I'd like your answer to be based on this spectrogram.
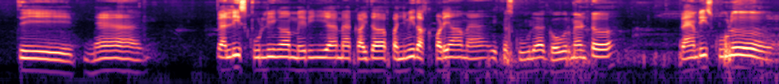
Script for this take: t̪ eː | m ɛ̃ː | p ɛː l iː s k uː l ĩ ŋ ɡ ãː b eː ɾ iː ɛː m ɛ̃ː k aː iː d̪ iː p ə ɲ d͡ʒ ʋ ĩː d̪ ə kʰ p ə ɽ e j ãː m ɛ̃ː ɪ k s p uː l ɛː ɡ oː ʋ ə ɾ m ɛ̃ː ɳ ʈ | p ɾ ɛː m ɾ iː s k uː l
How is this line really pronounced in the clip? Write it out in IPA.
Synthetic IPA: t̪ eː | m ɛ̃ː | p ɛː l iː s k uː l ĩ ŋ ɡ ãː m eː ɾ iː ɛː m ɛ̃ː k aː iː d̪ aː p ə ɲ d͡ʒ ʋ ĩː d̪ ə kʰ p ə ɽ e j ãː m ɛ̃ː ɪ k s k uː l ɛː ɡ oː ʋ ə ɾ m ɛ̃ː ɳ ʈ | p ɾ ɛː m ɾ iː s k uː l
